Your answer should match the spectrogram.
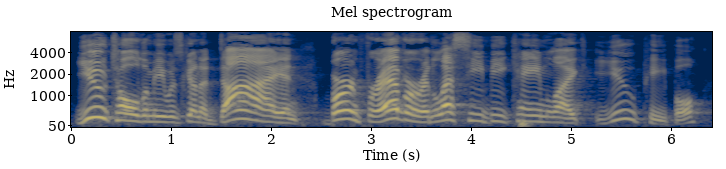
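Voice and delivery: a lawyer hammering an accusation at the church; accusing lawyers. Retold or imitated. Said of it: "the lawyers come forward and say".

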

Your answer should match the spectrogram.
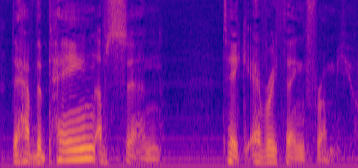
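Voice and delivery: breathy whisper, nearly no voice; whispered aside. Real, not acted. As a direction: let it sink to a whisper. Pastor drops voice on sin.

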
